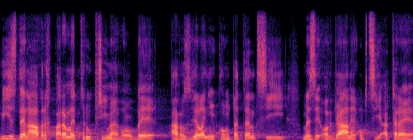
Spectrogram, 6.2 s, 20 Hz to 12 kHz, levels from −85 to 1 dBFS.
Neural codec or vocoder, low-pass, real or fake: codec, 44.1 kHz, 2.6 kbps, SNAC; 10.8 kHz; fake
